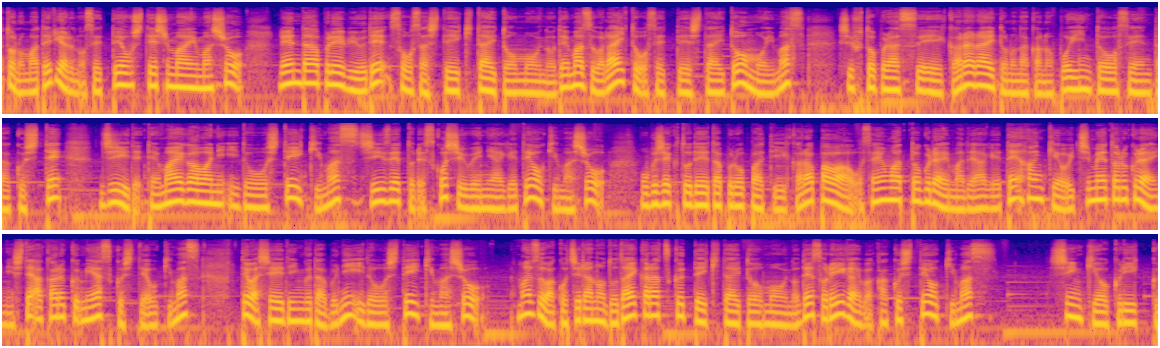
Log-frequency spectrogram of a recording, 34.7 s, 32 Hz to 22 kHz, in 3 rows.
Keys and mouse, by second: 3.4 click, 7.1-7.6 middle drag, 8.5 shift+a, 11.5 KP_7, 12.3 g, 13.4 click, 13.9-14.3 middle drag, 14.6 g, 14.7 z, 15.5 click, 15.8-16.4 middle drag, 17.2 click, 17.9-20.8 drag, 19.3 KP_0, 21.1-22.7 drag, 23.3-23.8 middle drag, 27.8 click, 28.7 click, 31.2 click, 32.3 click, 32.7 click, 33.3 click, 33.5-34.2 drag.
